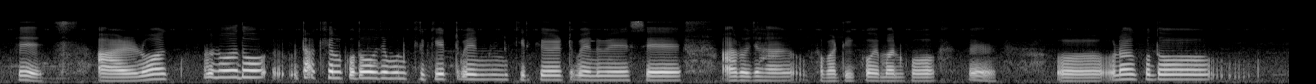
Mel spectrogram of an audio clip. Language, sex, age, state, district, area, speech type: Santali, female, 30-45, West Bengal, Paschim Bardhaman, urban, spontaneous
